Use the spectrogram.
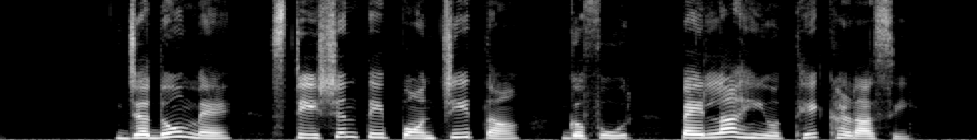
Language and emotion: Punjabi, neutral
